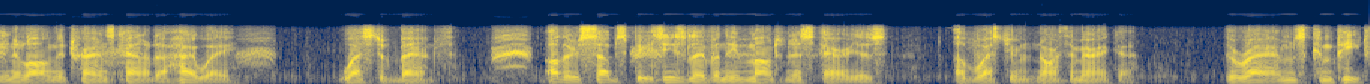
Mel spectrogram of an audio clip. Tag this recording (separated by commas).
Speech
